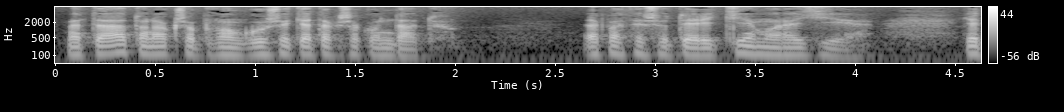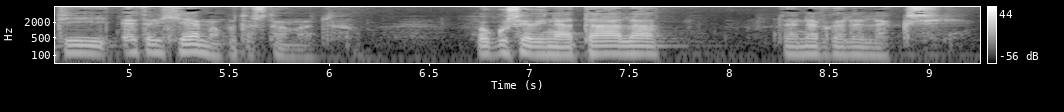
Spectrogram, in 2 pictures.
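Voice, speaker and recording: Low, husky, sober sailor. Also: male voice, fairly even intonation, warm tone. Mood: grave. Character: sober sailor, shaken witness to an accident. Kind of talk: Greek radio play acting.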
